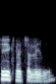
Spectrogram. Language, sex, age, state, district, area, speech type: Hindi, male, 18-30, Uttar Pradesh, Varanasi, rural, conversation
